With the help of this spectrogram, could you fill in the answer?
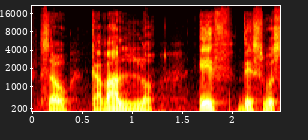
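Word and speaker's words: cavallo: And one last thing I wanted to say is that of course the double L in Italian is just pronounced as a longer/ stronger version of the single L. So, Cavalo, if this was spelled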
